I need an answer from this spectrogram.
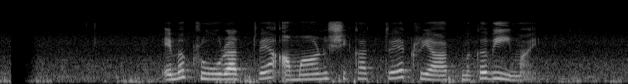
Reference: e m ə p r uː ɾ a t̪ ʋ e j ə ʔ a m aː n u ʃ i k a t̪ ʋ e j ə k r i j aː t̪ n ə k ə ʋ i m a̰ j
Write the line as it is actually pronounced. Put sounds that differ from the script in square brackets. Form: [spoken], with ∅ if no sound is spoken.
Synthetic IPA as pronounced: e m ə [k] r uː ɾ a t̪ ʋ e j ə ʔ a m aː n u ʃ i k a t̪ ʋ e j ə k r i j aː t̪ [m] ə k ə ʋ [iː] m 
